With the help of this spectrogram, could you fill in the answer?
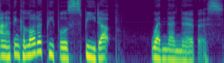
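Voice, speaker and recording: A woman's very deep, low voice, dry and close with no echo, on a very clean recording with a silent background. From northern England, Newcastle. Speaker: radio host. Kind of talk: radio interview.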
